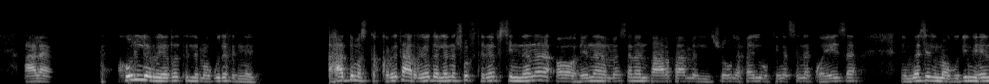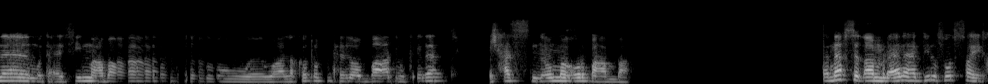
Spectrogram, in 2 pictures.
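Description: Opus voice compression runs through the whole speech clip. The damage is heavy. Speech sounds muffled and hoarse, with a slightly robotic edge. The linear-prediction coder rebuilds each voice from a coarse model, and the excitation is coded roughly. The sound fits a bitrate near 10 kbps in the SILK voice mode. Fine detail is lost.

At 3.25 s there is a clipped start after a pause. The output device slept through the 0.68 s of silence before it. It woke too late, and about 44 ms of the onset is gone. Speech begins abruptly, missing its first sounds. The same fault returns at 14.75 s after a 0.34 s pause, losing about 43 ms. At 18.09 s, after 1.92 s of silence, about 37 ms is cut.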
